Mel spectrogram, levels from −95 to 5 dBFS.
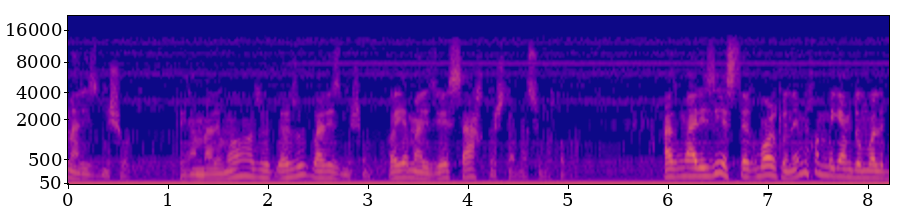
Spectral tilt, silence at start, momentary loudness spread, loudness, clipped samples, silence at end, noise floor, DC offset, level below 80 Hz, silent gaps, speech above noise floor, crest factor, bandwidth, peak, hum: -4 dB/octave; 0 s; 21 LU; -45 LUFS; under 0.1%; 0 s; -66 dBFS; 0.6%; -72 dBFS; none; 20 dB; 20 dB; 13.5 kHz; -26 dBFS; none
